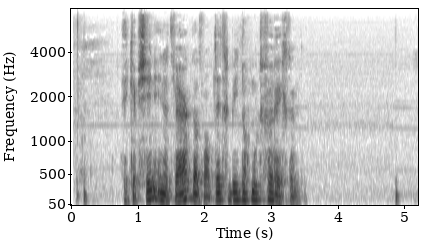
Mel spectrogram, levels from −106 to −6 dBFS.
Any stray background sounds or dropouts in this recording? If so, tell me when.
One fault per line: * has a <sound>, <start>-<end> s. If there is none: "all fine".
all fine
